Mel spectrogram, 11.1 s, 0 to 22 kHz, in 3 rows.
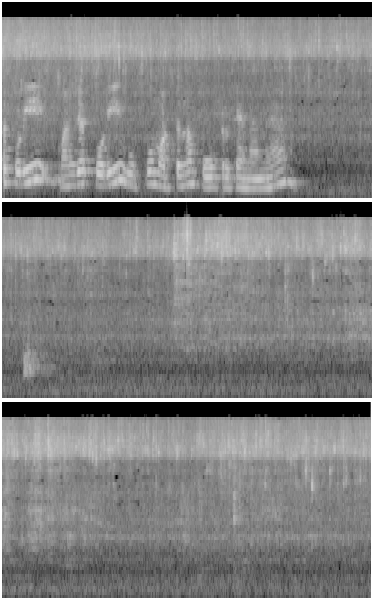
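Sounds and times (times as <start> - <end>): slices sizzling in oil: 0.0 - 11.0.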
